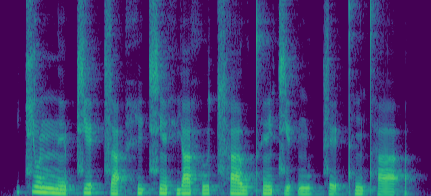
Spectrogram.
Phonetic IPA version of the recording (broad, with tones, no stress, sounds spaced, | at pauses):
t͡ɕ o˥˧ n n̪ ẽ˨ p̚ ɕ e˦ ʔ t͡s a˨ ʔ h i˦ ʔ ɕ ẽ˥˧ h j a˦ h u˧ t͡sʰ a˥˧ w t̪ʰ ẽ˦ t͡ɕ e˨ ʔ ŋ u˨ k̚ s e˨ ʔ t̪ʰ ĩ˧ t̪ʰ a˨ ʔ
